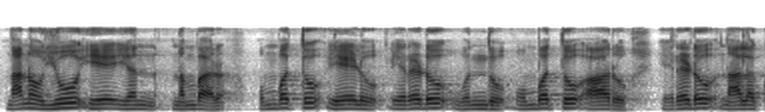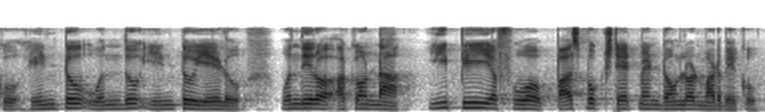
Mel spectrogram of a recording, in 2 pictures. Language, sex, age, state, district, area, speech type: Kannada, male, 45-60, Karnataka, Chikkaballapur, rural, read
